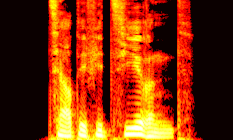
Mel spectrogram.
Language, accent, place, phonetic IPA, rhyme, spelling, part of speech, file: German, Germany, Berlin, [t͡sɛʁtifiˈt͡siːʁənt], -iːʁənt, zertifizierend, verb, De-zertifizierend.ogg
- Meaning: present participle of zertifizieren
